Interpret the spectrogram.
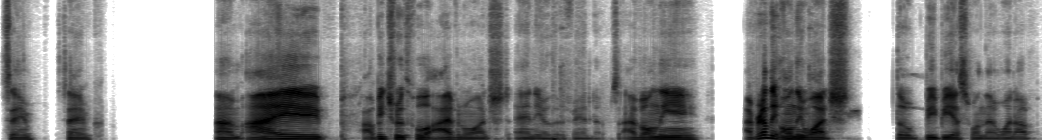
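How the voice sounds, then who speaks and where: A man's voice: medium pitch, expressive, unhurried, sharp tone. A young man chatting casually as a podcast guest, with a slangy, enthusiastic way of talking. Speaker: podcast guest, amateur voice actor. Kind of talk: casual chat.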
